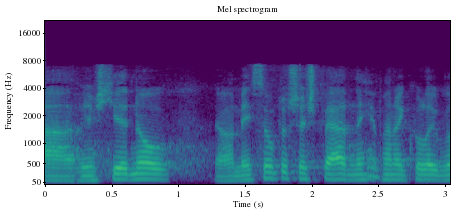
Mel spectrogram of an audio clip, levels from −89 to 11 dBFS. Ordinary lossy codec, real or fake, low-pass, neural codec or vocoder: AAC, 48 kbps; fake; 7.2 kHz; codec, 24 kHz, 0.9 kbps, WavTokenizer, medium speech release version 2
